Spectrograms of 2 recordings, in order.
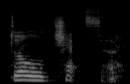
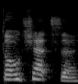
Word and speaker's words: Dolcezza: to say it, but I'm guessing it's Dolcezza. Dolce, D-O-L-C-E, which is Dolce, and then Dolce even, and then 2 Z's and an A, and usually that's like prezzo or prezzo.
